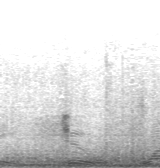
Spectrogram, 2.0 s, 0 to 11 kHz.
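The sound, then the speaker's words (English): Apollo 11's rocket engines roar at liftoff, a dense, unbroken rumble filling the whole moment while a voice speaks over it. “3, 2, 1, 0. All engine running. Liftoff. We have a liftoff. 32 minutes past the hour. Liftoff on Apollo 11.”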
